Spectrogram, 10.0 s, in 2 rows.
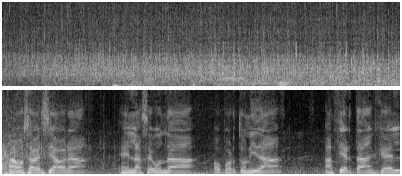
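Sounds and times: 
bullfight audience applauding to encourage the matador: 0:00.0 - 0:06.8
speech: 0:05.0 - 0:09.9.

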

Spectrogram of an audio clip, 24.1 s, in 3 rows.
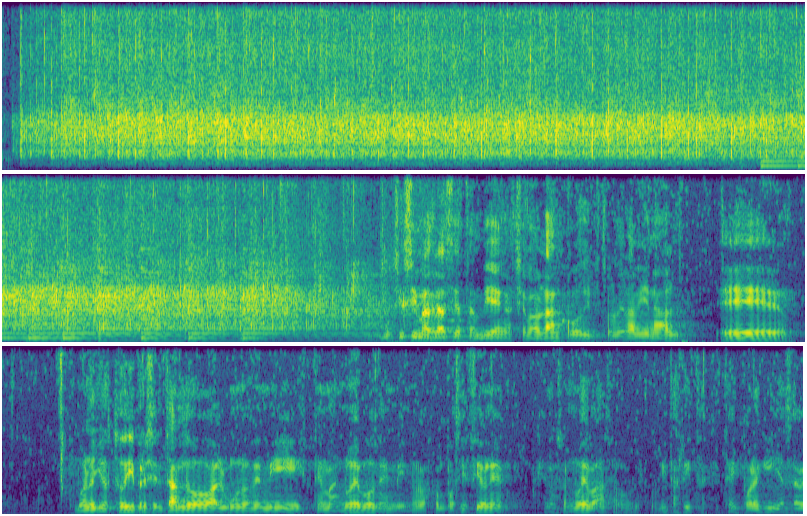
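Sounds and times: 
audience applause: 0:00.0 - 0:12.6
speech: 0:07.6 - 0:08.0, 0:12.0 - 0:16.0, 0:16.8 - 0:24.0.

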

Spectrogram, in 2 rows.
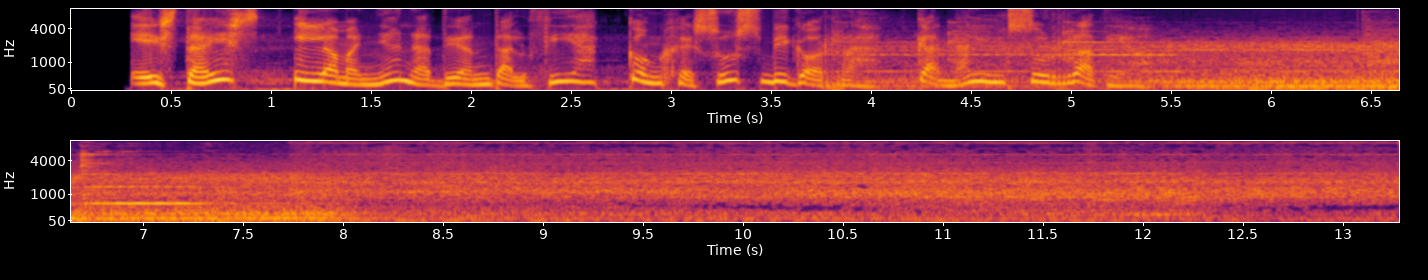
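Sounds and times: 
speech: 0:00.3 - 0:05.7
Jaén tram running on test trip: 0:03.4 - 0:13.2.

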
